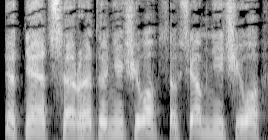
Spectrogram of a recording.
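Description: A man's voice: on the low side, animated, normal speed, darkish tone, no room sound. A man reading an audiobook voices a nervous, evasive male butler.

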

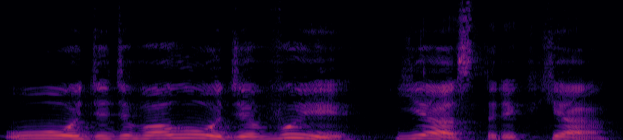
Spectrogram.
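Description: A man's voice: high voice, animated, brisk, pitched above the performer's own voice. A man doing a frightened teenage boy. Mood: overjoyed. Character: teenage boy on holiday, frightened but quick.

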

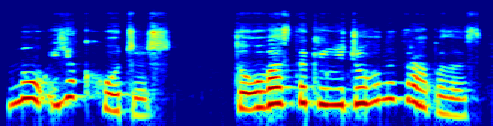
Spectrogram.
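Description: A woman's voice: sits high, very animated, a little fast, dark tone. A woman reading an audiobook, voicing an anxious elderly mother asking questions on the phone. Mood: worried. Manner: worried, questioning.

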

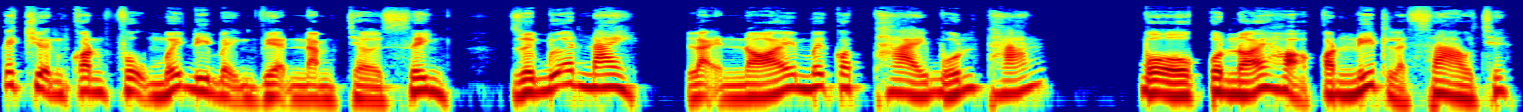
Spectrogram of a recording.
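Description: A man voicing a sharp-tongued, worried middle-aged woman who scolds loudly. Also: medium pitch, expressive, normal speed, no room sound, clean studio sound. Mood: scolding. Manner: scolding, alarmed.

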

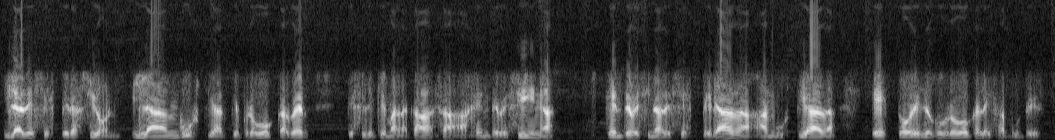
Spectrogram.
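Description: A man's voice: deep voice, normal speed, no room sound. An Argentine man, a radio correspondent, calling in and talking in an impassioned, indignant way with many restarts. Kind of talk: phone-in radio commentary. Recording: tinny phone line.

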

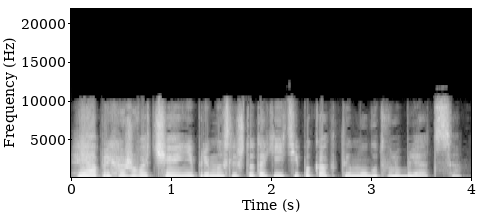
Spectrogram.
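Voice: mid-range voice, lively intonation, brisk, no room sound, clean studio sound, lightly acted. A reader voicing a sheepish young man. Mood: teasing. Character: flustered, evasive young man, devil's envoy.

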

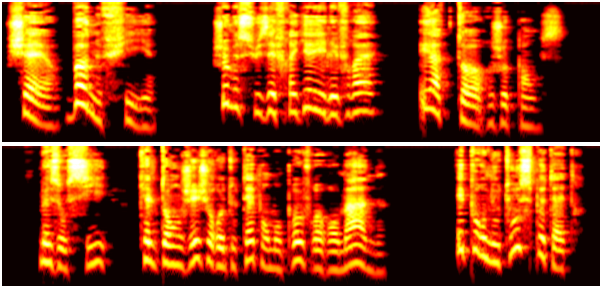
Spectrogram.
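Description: A woman voicing an excitable, warm-hearted old male general in an audiobook, speaking emphatically. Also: on the low side, takes it slowly, full character voice. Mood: agitated.

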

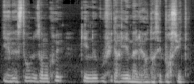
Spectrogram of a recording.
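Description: A man's voice: mid-range voice, brisk, mellow, husky. A man voicing an anxious, tender queen who speaks in a pleading, reproachful way.

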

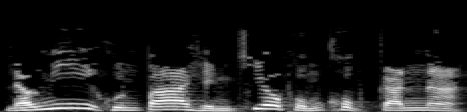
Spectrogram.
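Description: A man's voice: fairly high pitch, sing-song, fast, husky. A man voicing a polite, cheerful young man speaking eagerly on the phone in a storybook reading. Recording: dull lo-fi recording.

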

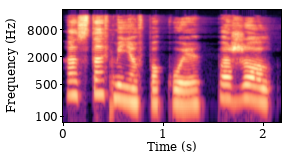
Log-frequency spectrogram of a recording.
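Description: A woman's voice: fairly high pitch, expressive, a little slow, no room sound, studio quality. A woman voicing a tired young heroine who answers in a grumbling, sarcastic tone.

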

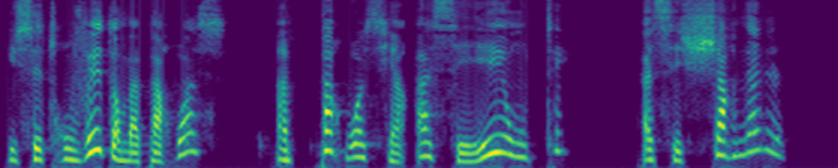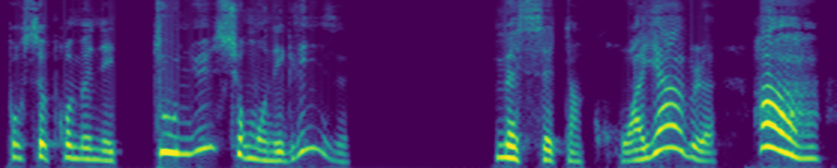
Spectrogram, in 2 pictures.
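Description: A woman's voice: on the low side, lively intonation, normal speed, pauses often, dark tone, no echo, studio quality, lightly acted. A woman reading an audiobook and voicing a pompous elderly village priest who preaches to children and stammers when alarmed.

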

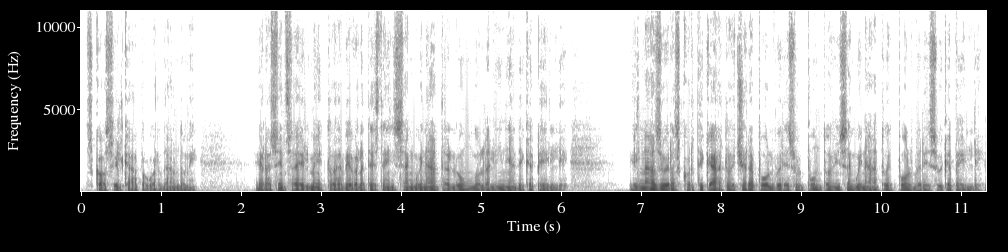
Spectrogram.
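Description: A man reading a novel aloud in a measured, sober narration. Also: extremely low pitch, flat delivery, a little mellow, slightly rough, no room sound, studio quality. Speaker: audiobook reader. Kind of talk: literary audiobook narration.

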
